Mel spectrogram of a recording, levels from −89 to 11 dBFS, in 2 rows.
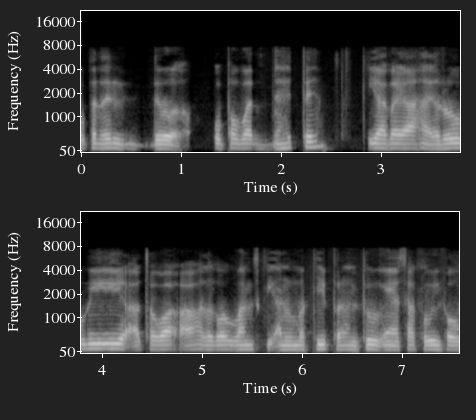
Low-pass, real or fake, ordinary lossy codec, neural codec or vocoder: none; fake; none; codec, 16 kHz, 1 kbps, FreqCodec, larger model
